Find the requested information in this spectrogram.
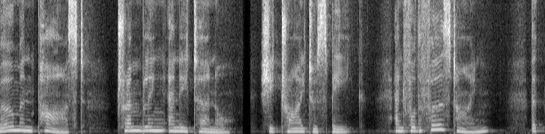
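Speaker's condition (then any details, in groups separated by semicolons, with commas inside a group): No condition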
